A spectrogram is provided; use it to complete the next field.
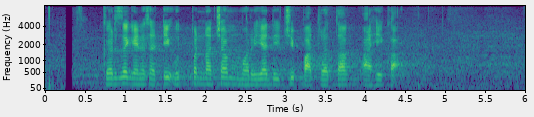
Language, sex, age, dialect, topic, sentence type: Marathi, male, 18-24, Standard Marathi, banking, question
